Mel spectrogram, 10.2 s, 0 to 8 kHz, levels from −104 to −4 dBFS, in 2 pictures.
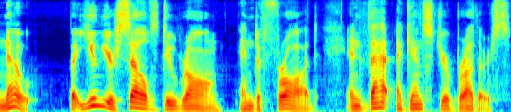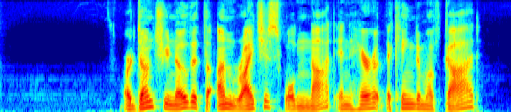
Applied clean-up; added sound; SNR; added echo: neural mask model Resemble Enhance denoiser.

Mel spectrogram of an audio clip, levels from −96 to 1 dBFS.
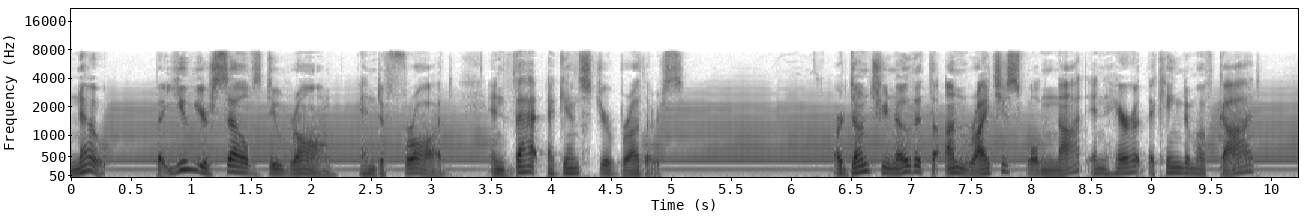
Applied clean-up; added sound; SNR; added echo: none; Brass instrument; 12 dB; none.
